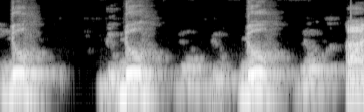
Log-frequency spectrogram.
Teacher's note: Dia hams, dia ada suara nafas terlepas, tapi jangan lepas semua. Jangan lepas banyak sangat angin.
